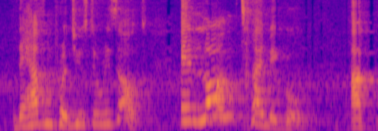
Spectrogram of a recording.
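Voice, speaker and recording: A woman speaks at a moderate pace with lively intonation. Background noise is noticeable throughout. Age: 60s. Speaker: business executive and panelist. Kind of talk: panel discussion. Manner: animated.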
